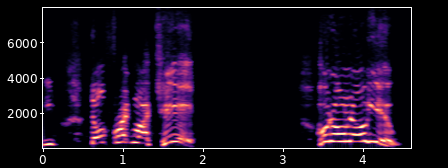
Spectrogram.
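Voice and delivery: mad, heated voice. Speaker blowing off steam about someone threatening their kid, angry. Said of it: "I'm mad, man".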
